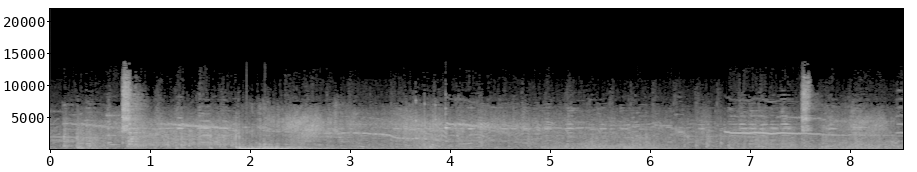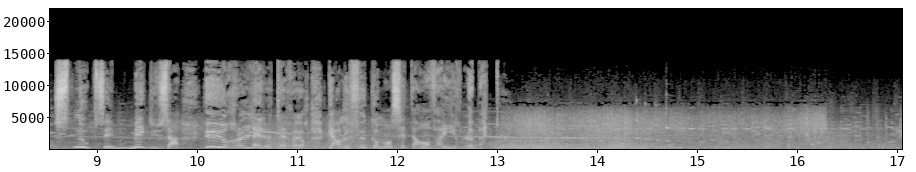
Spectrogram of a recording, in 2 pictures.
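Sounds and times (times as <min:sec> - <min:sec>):
fireworks rockets whistling and bursting: 0:00.1 - 0:16.9
deep heavy boom: 0:01.8 - 0:04.2
speech: 0:09.0 - 0:13.4.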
